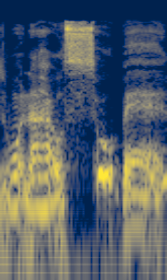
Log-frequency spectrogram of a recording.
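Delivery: tearful, breaking voice. Speaker recalling living with parents and five kids, crying while talking. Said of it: "excuse me for crying".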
